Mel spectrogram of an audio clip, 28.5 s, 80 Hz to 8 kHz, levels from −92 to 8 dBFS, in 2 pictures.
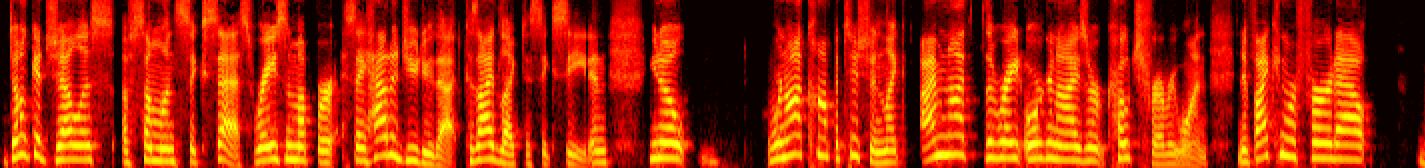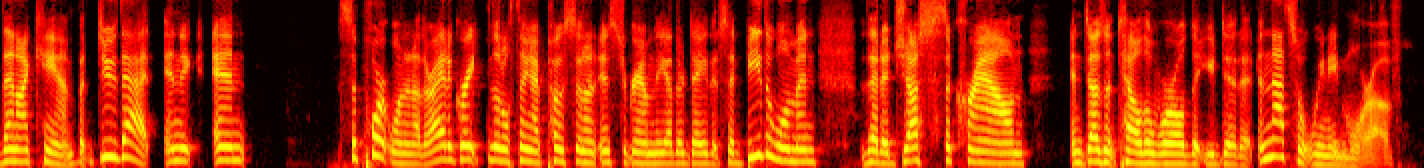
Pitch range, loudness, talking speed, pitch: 185-255 Hz, -19 LUFS, 195 wpm, 220 Hz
